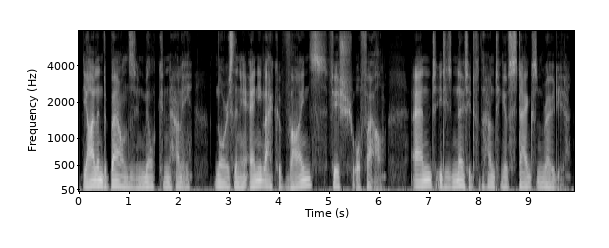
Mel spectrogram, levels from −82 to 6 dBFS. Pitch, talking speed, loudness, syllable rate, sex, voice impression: 95 Hz, 175 wpm, -20 LUFS, 4.3 syllables/s, male, very masculine, very thick, slightly tensed, very powerful, slightly bright, very soft, very muffled, slightly halting, very raspy, very cool, intellectual, slightly refreshing, sincere, calm, very mature, friendly, very reassuring, very unique, elegant, very wild, sweet, lively, very kind, slightly modest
